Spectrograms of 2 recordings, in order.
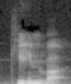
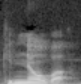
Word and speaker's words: quinoa: Also note that quinoa is written as quinoa, but it is pronounced as quinoa, not quinoa.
